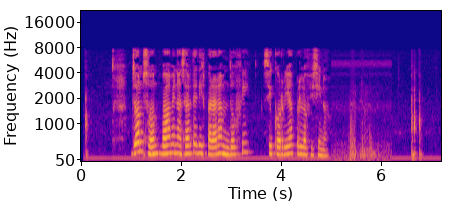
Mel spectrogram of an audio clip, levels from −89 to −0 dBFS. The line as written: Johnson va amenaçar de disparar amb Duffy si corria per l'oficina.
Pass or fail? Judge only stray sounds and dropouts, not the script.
fail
